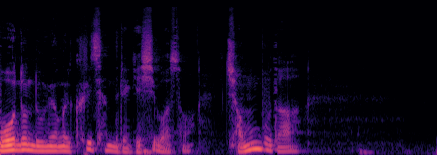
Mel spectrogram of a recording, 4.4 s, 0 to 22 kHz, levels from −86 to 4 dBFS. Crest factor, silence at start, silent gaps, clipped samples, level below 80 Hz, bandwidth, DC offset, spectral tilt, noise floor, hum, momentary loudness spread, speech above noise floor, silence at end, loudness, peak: 22 dB; 0 s; none; under 0.1%; -62 dBFS; 17.5 kHz; under 0.1%; -7 dB/octave; -70 dBFS; none; 18 LU; 39 dB; 1.4 s; -33 LUFS; -12 dBFS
